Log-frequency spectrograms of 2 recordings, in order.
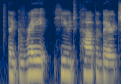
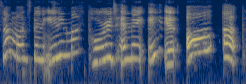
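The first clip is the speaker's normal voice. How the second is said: put-on much higher, small squeaky baby bear; Baby Bear's tiny voice; 14 semitones higher than usual. A narrator's reading. Narrator gives Baby Bear's upset porridge line, high and tiny. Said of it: "in his wee small voice he said".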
